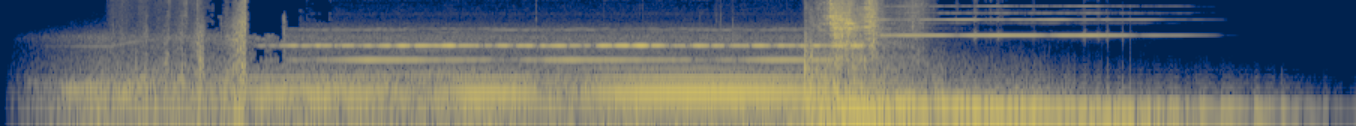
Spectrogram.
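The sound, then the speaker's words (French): Science-fiction particle accelerator powering up: deep rumbling hum with sustained droning tones, a sharp crashing burst partway through, then thin, shrill high tones ringing over the low vibration before everything fades out. “l'accélérateur de particules s'active. Les données nominales s'affichent sur les écrans de la console. Une légère vibration et un son légèrement strident deviennent perceptibles.”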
